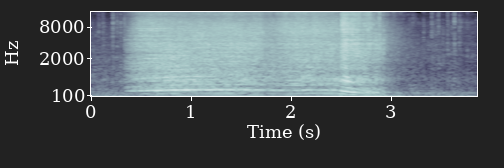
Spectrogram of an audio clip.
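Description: Tyres screech as they spin on the track.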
